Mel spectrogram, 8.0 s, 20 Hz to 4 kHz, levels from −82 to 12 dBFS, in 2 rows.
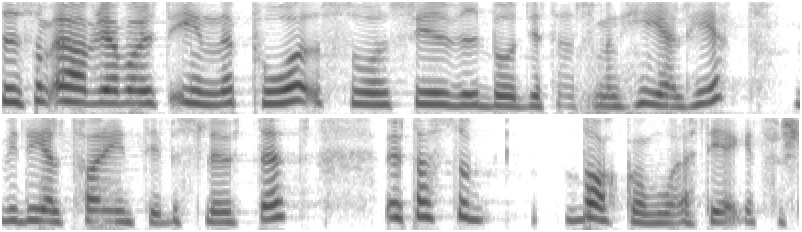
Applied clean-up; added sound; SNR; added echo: neural separator model SepFormer WHAM!.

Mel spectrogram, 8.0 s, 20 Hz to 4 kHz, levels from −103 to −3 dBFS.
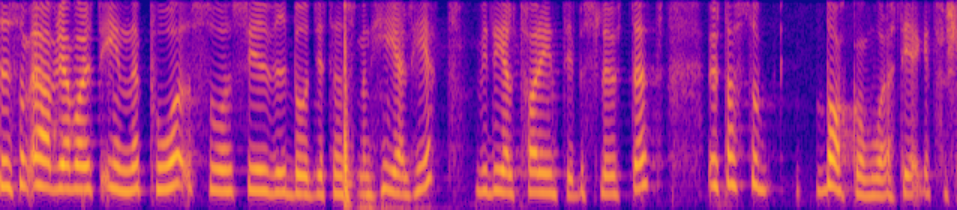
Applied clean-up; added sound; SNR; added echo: neural mask model RNNoise.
